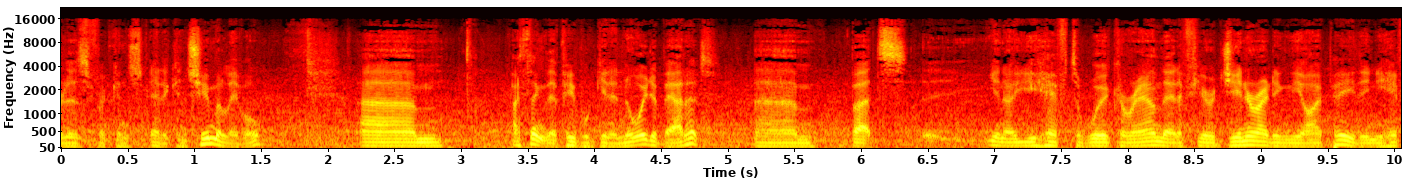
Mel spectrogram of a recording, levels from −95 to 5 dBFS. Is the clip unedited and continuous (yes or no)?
yes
